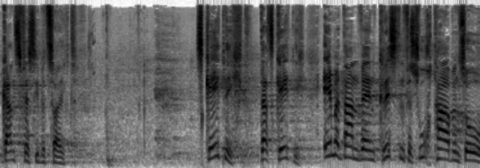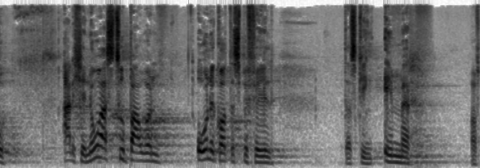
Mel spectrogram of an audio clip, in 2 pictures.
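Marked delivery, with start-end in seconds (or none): 2.6-10.2 high, insistent pulpit refusal, slowing later; impassioned preaching. Real, not acted. Preacher rejects Christians building their own arks, impassioned preaching. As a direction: insist from the pulpit with raised pitch.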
